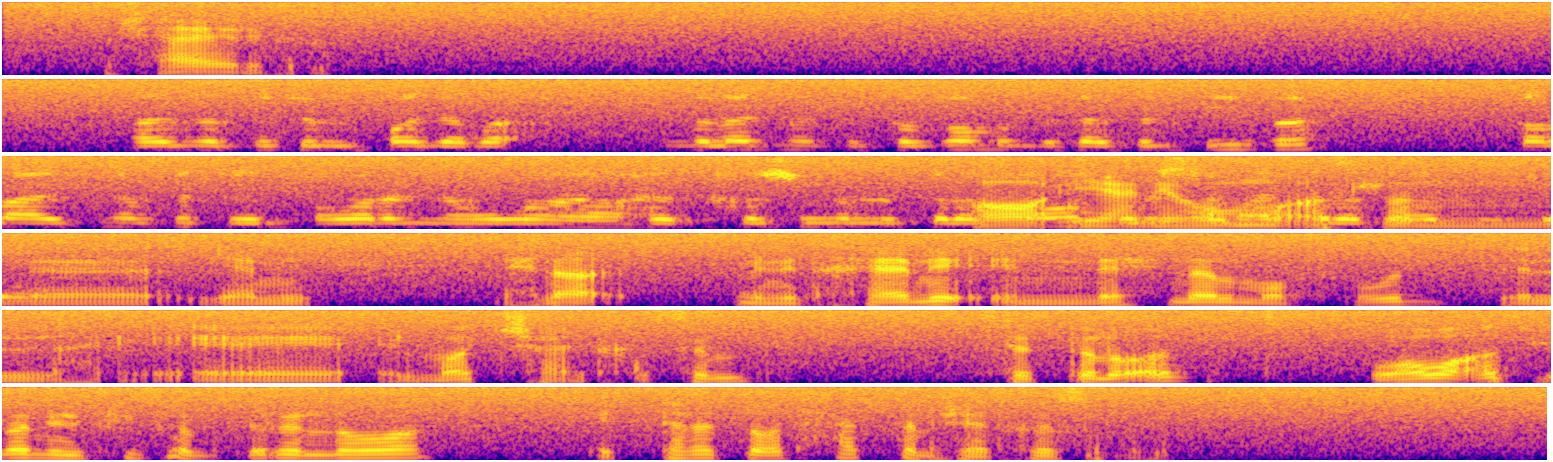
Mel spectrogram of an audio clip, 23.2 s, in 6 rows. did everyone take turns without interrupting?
No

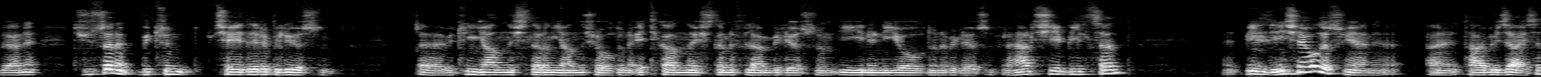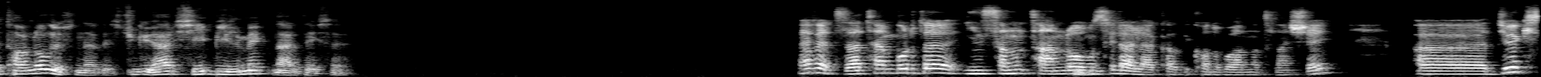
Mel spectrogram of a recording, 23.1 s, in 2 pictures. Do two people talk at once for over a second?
No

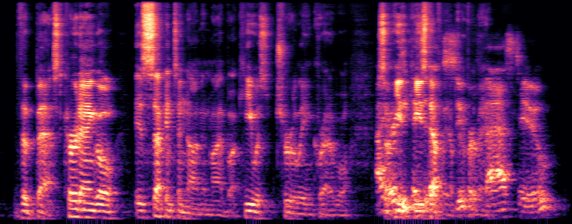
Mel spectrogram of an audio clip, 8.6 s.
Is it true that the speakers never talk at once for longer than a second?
No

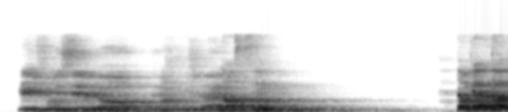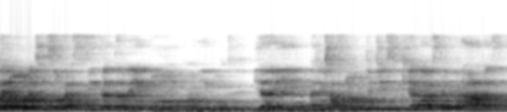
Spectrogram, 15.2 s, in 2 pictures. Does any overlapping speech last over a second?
No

